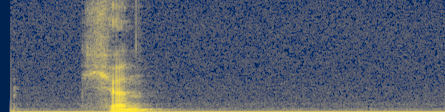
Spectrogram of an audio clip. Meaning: 1. kind, species (a type, race or category) 2. descendants, lineage (descent in a line from a common progenitor)
- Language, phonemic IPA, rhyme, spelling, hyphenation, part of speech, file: Norwegian Bokmål, /çœnː/, -œnː, kjønn, kjønn, noun, Nb-kjønn.ogg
